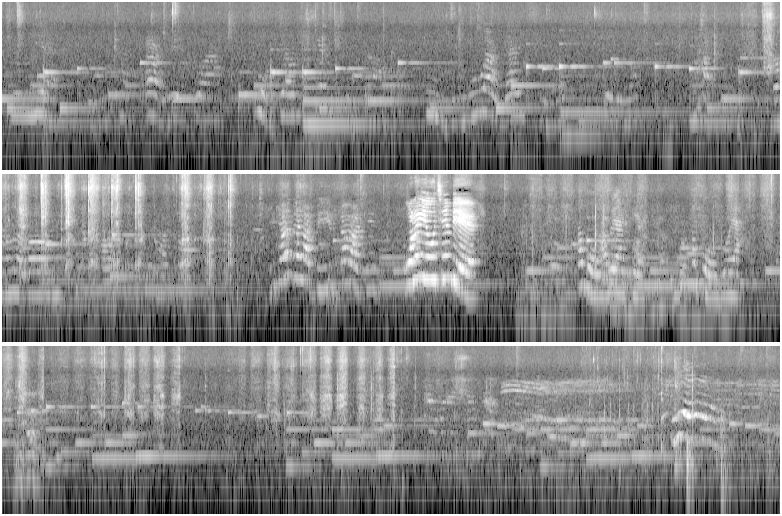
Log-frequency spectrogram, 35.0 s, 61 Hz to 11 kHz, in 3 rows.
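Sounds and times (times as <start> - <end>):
background music: 0.0 - 35.0
cleaver scraping fish: 11.4 - 15.2, 22.3 - 24.0, 24.7 - 26.1, 27.0 - 29.4
cleaver slicing fish on wooden board: 27.3 - 29.3.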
